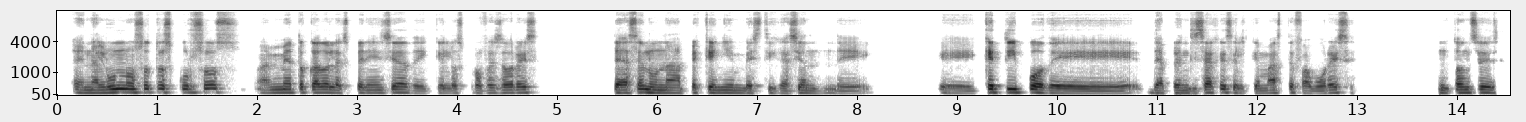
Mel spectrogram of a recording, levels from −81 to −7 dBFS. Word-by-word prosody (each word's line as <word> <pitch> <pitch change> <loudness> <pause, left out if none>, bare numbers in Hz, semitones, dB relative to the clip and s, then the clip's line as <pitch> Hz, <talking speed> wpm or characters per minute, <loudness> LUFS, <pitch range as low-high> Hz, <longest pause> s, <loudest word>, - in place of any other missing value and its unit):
en 115 -2 -4
algunos 135 +4 +4
otros 140 0 +1
cursos 145 - -1
a 110 - -9
mí 120 +1 -4
me 125 +1 +1
ha 125 - -2
tocado 125 +1 +2
la 120 - 0
experiencia 115 +2 -2
de 100 -3 -8
que 105 - -7
los 100 0 -5
profesores 120 +4 -3 0.7
te 115 - +5
hacen 130 +4 +4
una 110 -4 -1
pequeña 115 -1 0
investigación 100 -1 -4
de, 90 0 -8 0.6
eh, 95 -2 -6
qué 140 - +9
tipo 135 -2 +6
de 95 -2 0
de - - -3
aprendizaje 110 +4 0
es 135 - 0
el 100 - -5
que 100 - -5
más 110 +2 -3
te - - -3
favorece. 100 +5 -2 0.8
Entonces, 120 +3 +1
115 Hz, 140 wpm, -25 LUFS, 100-125 Hz, 0.8 s, qué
